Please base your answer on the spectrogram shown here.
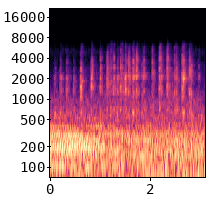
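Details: Great blue heron chicks in their nest while feeding beg with a rapid, harsh ticking chatter, about three or four pulses a second, over a steady low rumble.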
